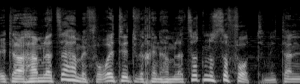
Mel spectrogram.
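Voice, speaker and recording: This man's fairly high voice makes very wide pitch swings at a moderate pace. The recording is very clean, with a silent background. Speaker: narrator. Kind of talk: explainer video narration.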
